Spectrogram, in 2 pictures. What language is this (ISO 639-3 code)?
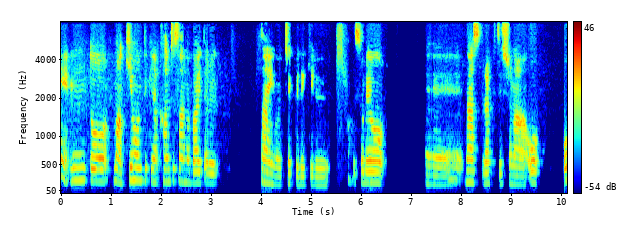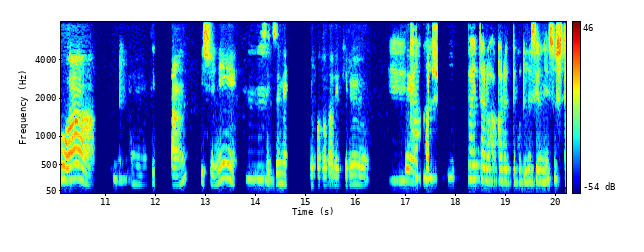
jpn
